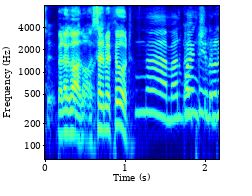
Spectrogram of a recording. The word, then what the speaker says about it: Bellegarde: He But does- it's that other guy, Bella Gordy. Is that his name? How you pronounce it? Bellegarde, centre midfield.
